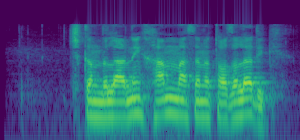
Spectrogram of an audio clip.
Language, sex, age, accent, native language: Uzbek, male, 25-34, Qoraqalpog'iston, Uzbek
